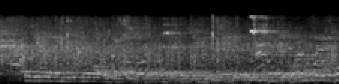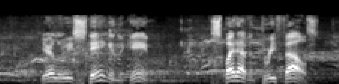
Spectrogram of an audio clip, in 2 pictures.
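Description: A crowd murmurs and calls out in a large echoing gym.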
